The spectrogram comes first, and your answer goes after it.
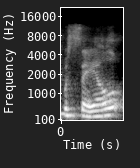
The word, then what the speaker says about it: wassail: That is spelled Wassail, which to me should be pronounced wassail. It like annoys me that it's not, but I know it's wassail because there is that song, Here We Come a Wassailing.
